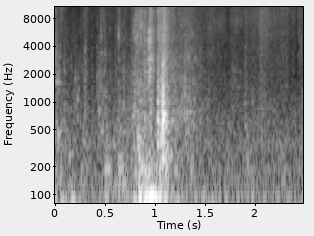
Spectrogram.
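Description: A plastic carrier bag rustling as food is unpacked from it, with one short soft knock about a second in.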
